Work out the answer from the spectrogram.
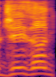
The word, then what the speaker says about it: Jason: Ouais, ça se prononce plutôt Jason, comme à l'américaine.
